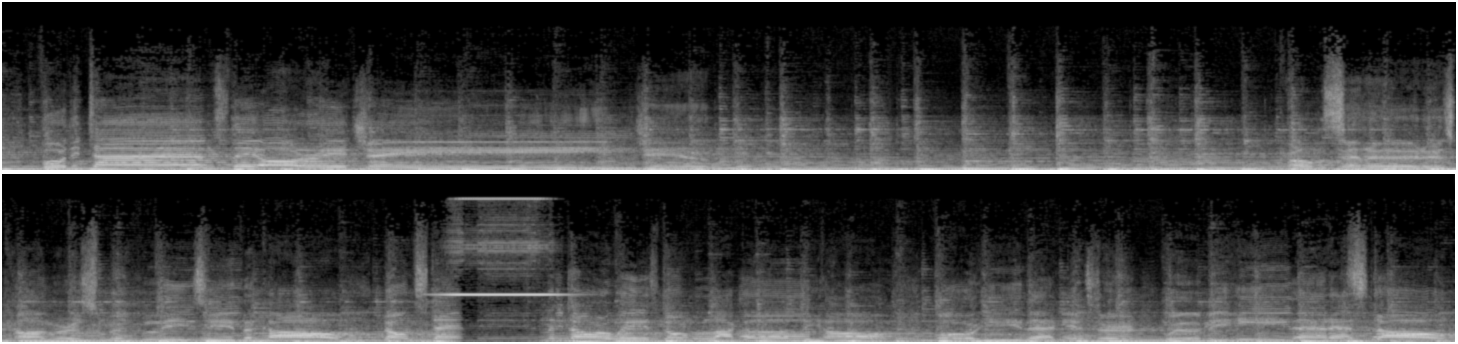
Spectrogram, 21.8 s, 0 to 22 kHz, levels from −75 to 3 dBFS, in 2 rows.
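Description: At 14.05 s a loudspeaker feedback squeal starts. A 6.2 kHz tone swells within a fraction of a second, sitting a few dB above the sound, until 15.4 s.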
